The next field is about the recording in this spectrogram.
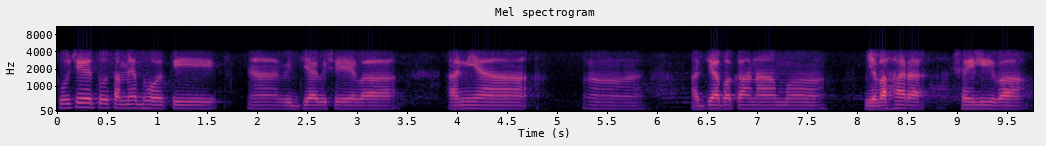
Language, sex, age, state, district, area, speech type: Sanskrit, male, 30-45, Telangana, Ranga Reddy, urban, conversation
